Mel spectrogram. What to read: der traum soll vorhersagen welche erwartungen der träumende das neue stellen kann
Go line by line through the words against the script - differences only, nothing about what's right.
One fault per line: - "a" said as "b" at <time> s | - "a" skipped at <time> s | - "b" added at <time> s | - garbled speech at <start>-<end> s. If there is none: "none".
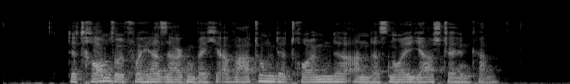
- "an" added at 3.5 s
- "jahr" added at 4.1 s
